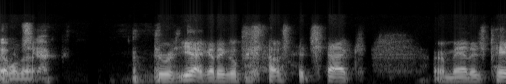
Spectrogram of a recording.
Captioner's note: chuckles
